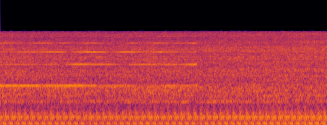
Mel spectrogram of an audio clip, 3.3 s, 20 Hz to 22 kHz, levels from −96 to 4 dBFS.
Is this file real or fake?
real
